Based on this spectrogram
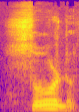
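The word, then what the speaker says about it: sword: W silent W आर या डब्लू एस डब्लू में डब्लू प्रायः साइलेंट रहता है, जैसे रैप लपेटना, रिस्ट कलाई, रैक छती, राइट लिखना, आंसर उत्तर, सोर्ड तलवार।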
